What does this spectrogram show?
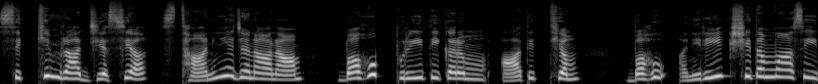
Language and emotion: Sanskrit, surprised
